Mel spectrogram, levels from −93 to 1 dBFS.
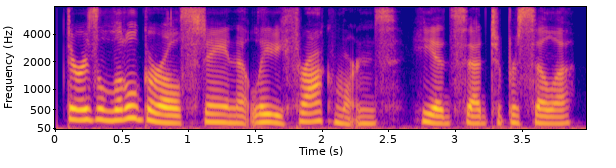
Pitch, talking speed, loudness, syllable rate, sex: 200 Hz, 210 wpm, -16 LUFS, 5.7 syllables/s, female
